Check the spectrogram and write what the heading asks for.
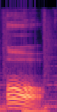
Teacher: suena como una u pero con la boca un poco más abierta · esta de aquí suena como una O pero con la boca un poco más abierta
